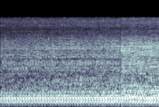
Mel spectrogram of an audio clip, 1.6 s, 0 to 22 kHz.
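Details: Sportsman 1000 W surge / 800 W inverter generator with economy mode switched off: steady buzzing drone that picks up slightly in pitch and stays even; normal running.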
